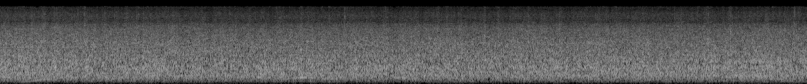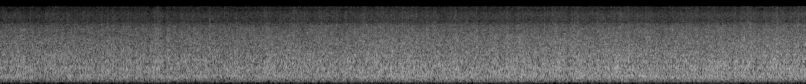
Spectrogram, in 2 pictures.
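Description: Rain falling: a steady, even hiss that carries on without a break.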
